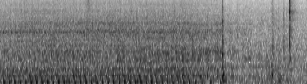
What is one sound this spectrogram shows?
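A scooter engine idles with a rapid rumble, then cuts off.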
